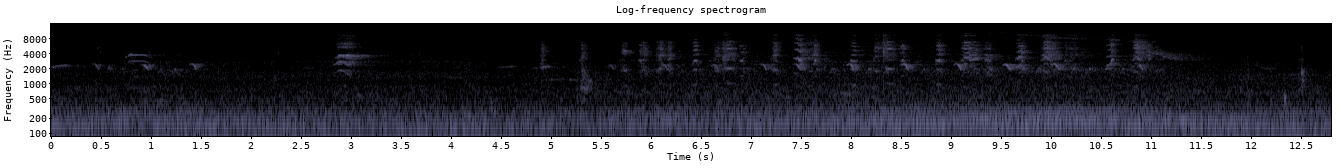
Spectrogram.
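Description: Faint bird chirping over low background noise: a few scattered short chirps, then a quick run of short repeated chirps, about three a second, through the middle.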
